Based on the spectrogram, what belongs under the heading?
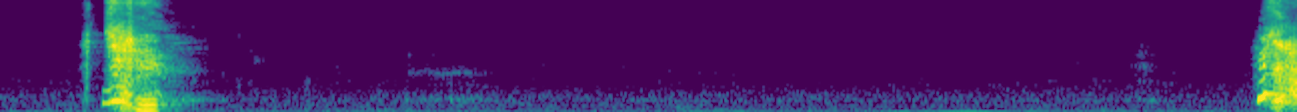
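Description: Two sharp, explosive sneezes several seconds apart in a quiet room.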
